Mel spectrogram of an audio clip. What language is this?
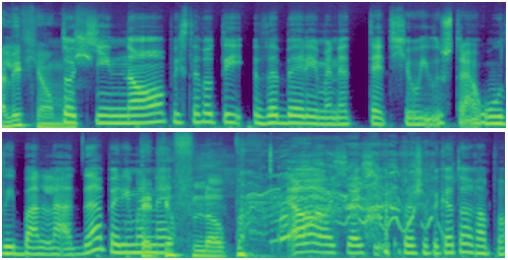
Greek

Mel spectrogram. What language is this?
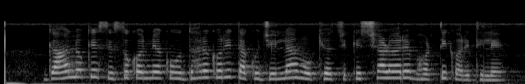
Odia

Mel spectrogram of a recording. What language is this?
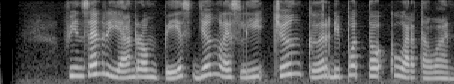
Sundanese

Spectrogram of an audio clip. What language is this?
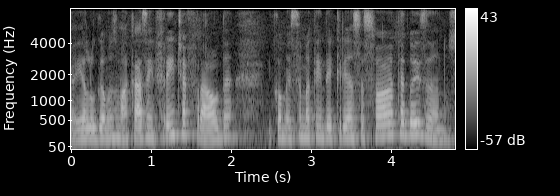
Portuguese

